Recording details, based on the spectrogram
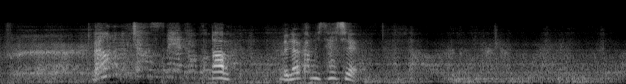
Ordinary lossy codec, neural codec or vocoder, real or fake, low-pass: none; codec, 16 kHz in and 24 kHz out, 0.6 kbps, FocalCodec, streaming, 2048 codes; fake; 7.2 kHz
